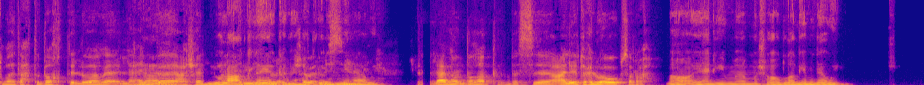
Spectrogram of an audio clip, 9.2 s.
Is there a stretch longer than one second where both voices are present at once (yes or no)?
yes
